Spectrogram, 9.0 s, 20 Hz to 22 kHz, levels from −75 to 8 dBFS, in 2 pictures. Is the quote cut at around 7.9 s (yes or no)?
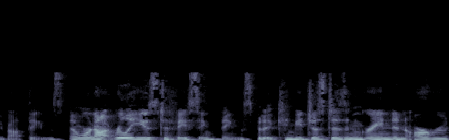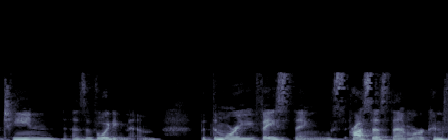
yes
